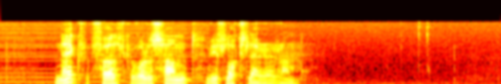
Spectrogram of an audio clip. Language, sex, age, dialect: Faroese, male, 61+, Suðurstreymoy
